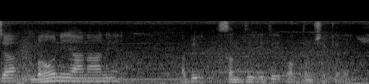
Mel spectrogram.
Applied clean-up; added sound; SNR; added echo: none; Engine starting / Accelerating, revving, vroom / Motor vehicle (road); 11 dB; none.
